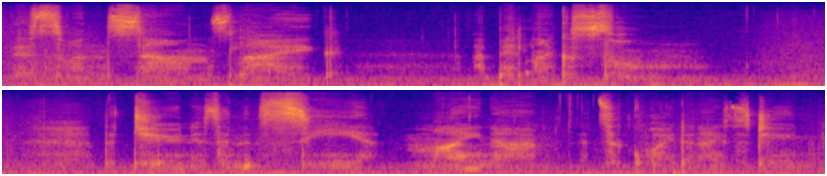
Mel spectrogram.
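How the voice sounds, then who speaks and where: A woman's voice: slow, rough recording. Whispering woman in a soothing ASMR roleplay. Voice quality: soft, breathy whisper. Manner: soothing, gentle, reassuring. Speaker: ASMR performer playing an ear doctor. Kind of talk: ASMR medical exam roleplay.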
